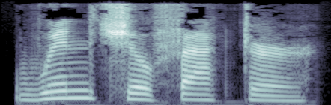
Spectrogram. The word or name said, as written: wind chill factor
